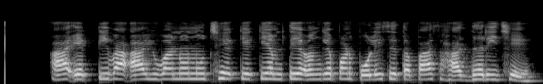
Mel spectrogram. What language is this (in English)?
Gujarati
